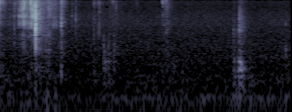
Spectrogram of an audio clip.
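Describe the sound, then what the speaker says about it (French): Adhesive tape peeled off skin after shaping the eyebrows, a quiet quick tearing rip followed by faint crinkles and a second soft pull. "On retire le scotch."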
